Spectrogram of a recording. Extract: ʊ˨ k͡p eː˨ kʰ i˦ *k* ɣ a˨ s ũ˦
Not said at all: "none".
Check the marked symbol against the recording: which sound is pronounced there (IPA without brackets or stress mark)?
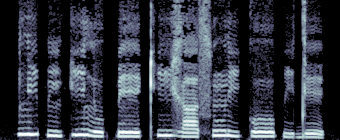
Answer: none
